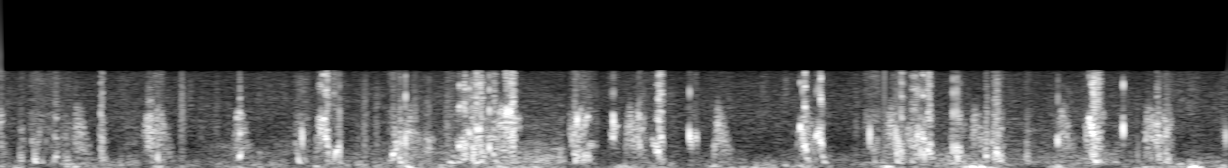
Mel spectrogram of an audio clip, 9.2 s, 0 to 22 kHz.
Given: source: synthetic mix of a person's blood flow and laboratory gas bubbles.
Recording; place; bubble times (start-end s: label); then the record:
Doppler ultrasound of blood flow; subclavian vein
0.00-0.03 s: bubbles
0.14-0.55 s: bubbles
0.73-0.82 s: bubbles
0.90-1.23 s: bubbles
1.77-1.84 s: bubbles
2.21-2.33 s: bubbles
2.38-2.57 s: bubbles
2.90-3.26 s: bubbles
3.34-3.91 s: bubbles
4.25-4.48 s: bubbles
4.56-4.66 s: bubbles
4.76-4.83 s: bubbles
4.87-5.00 s: bubbles
5.14-5.25 s: bubbles
5.97-6.23 s: bubbles
6.49-6.63 s: bubbles
6.67-7.03 s: bubbles
7.11-7.25 s: bubbles
7.37-7.59 s: bubbles
7.69-7.74 s: bubbles
7.90-7.98 s: bubbles
8.13-8.31 s: bubbles
8.39-8.46 s: bubbles
8.59-8.80 s: bubbles
9.15-9.21 s: bubbles
From the record:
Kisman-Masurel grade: 242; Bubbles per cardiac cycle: several, 3 to 8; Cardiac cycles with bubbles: 100%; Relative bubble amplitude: moderate (0.250 to 0.450); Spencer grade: 3 (all of the cardiac periods contain showers or single bubble signals, but not dominating or overriding the cardiac motion signals); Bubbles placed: anywhere in the cardiac cycle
